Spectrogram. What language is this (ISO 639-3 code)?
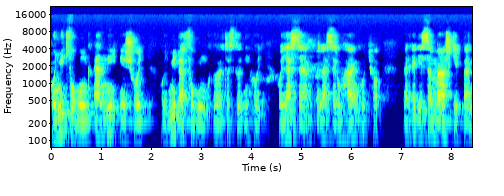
hun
